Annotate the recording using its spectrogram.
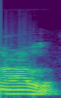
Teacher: লাল শব্দের দুইটা ল ছিল সম উচ্চারণের দুইটা ধ্বনি ছিল সেই লালটা হয়ে গেল নাল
